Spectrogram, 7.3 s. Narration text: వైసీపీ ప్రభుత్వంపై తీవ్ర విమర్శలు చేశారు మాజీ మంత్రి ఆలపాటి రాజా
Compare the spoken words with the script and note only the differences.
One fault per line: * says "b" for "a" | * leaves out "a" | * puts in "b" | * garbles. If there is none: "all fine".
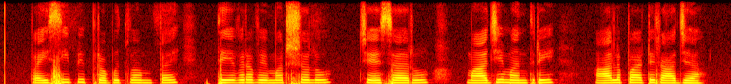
all fine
